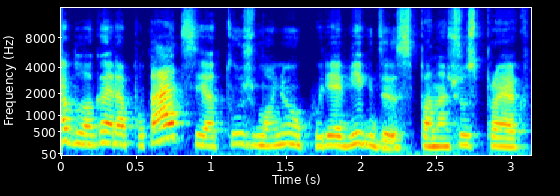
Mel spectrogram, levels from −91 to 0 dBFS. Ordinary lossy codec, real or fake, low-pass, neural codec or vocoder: Opus, 32 kbps; real; 14.4 kHz; none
